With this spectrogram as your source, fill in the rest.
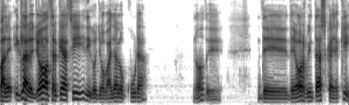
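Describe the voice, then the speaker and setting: Over a quiet background, a man speaks at a fairly slow pace with long, frequent pauses, very wide pitch swings and big swings in loudness. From Spain. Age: 30s. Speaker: gaming streamer. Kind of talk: casual chat. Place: home room. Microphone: headset.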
